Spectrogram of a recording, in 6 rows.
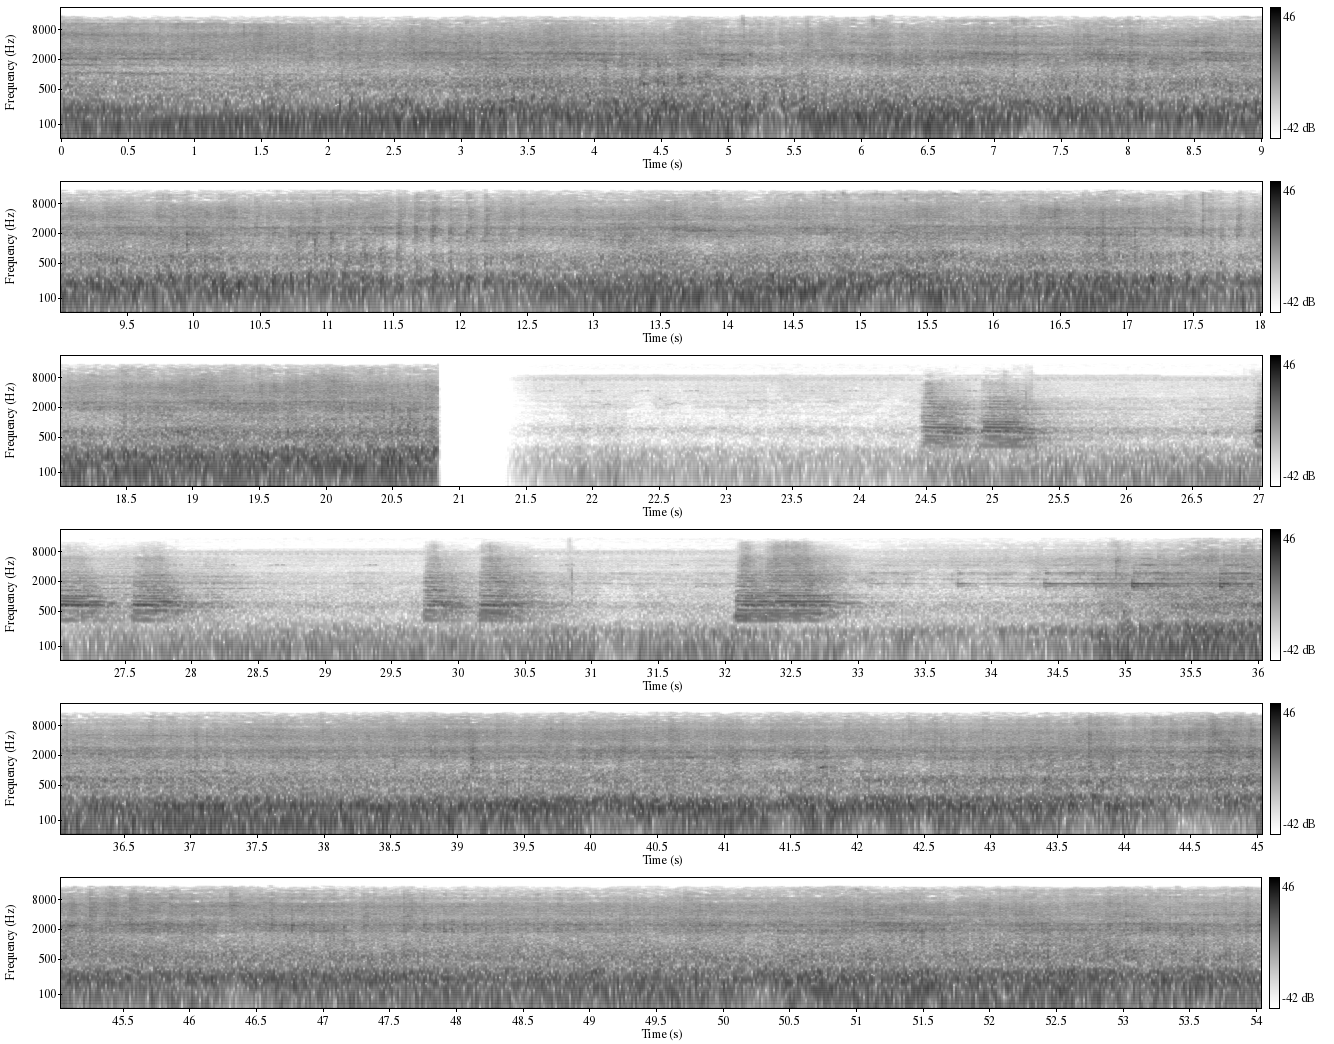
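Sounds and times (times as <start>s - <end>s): locomotive air horn blasts: 0.0s - 1.2s, 24.5s - 25.7s, 27.0s - 28.2s, 29.7s - 30.8s, 32.0s - 33.2s.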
